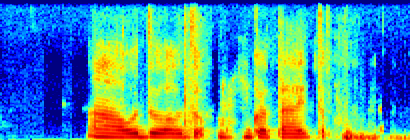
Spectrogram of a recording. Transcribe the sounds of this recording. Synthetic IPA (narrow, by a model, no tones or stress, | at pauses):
aːɐʋud̪uɐʋud̪uɡɔt̪ːaːjit̪u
